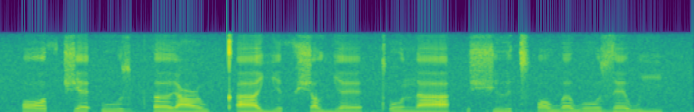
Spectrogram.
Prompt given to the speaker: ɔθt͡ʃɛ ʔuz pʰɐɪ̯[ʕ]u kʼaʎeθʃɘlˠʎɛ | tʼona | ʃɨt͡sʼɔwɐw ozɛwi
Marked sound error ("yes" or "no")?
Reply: no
